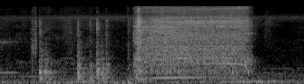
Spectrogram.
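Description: A power screwdriver undoes screws on the outdoor cabinet of a Lloyd inverter air conditioner, with a few short clicks and handling knocks before a steady second-long whirring run, nearby and fairly loud.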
